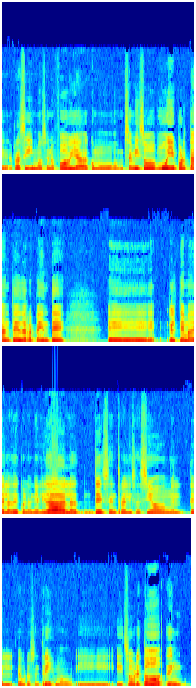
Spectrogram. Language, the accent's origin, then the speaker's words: Spanish; Guayaquil, Guayas, Ecuador; tiene muchas cosas de Guayaquil, de donde yo soy.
